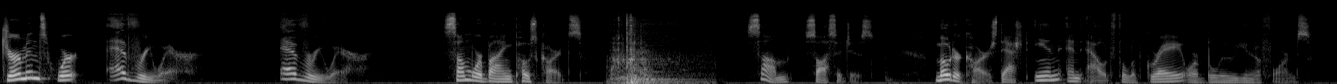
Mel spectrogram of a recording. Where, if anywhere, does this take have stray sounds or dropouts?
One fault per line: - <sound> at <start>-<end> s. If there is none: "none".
- thud at 6.1-7.2 s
